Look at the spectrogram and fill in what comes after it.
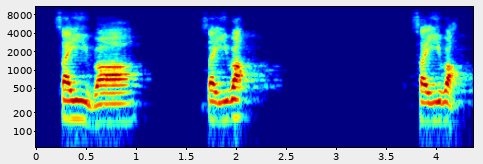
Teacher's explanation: സാ ഏ കൂടുമ്പോഴ് ഐ എന്നാവും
